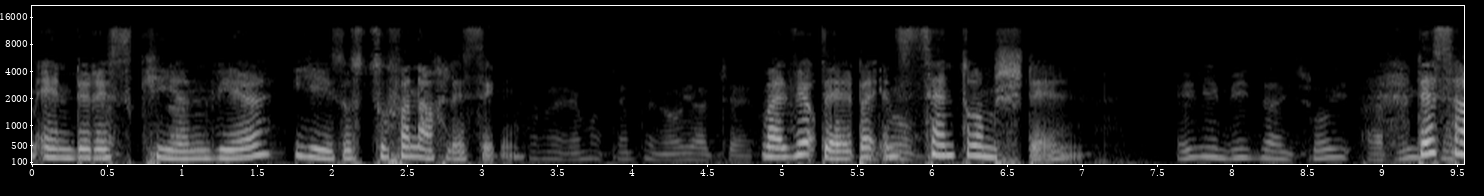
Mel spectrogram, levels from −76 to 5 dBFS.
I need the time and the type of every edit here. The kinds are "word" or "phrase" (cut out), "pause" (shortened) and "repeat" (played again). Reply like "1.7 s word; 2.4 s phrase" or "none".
4.8 s pause; 5.3 s word; 5.7 s word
